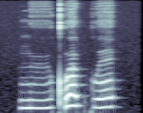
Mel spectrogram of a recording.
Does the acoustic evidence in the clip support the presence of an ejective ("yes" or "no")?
yes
